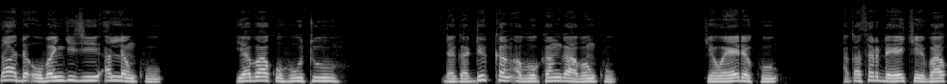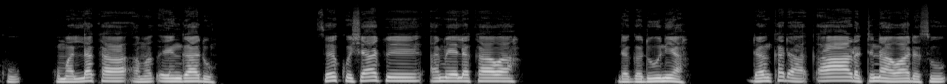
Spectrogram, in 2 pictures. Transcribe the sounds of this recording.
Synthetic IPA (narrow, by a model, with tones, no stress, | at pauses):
sa˦ʔa˨da˨ʔʊ˨bɐ˦ŋɡʲɪ˦d͡ʒiː˨ʔa˦lːɐ˨ŋkʷu˨ | jaː˦baː˦kʷu˨ɦuː˦tuː˦ | dɐ˨ɡa˨dʊ˦kːɐ˨ŋʔa˨boː˨kɐ˦ŋɡaː˨bɐ˦ŋkʷu˨ | kʲeː˨wɐ˨je˦da˨kʷu˦ | ʔa˨kʼɐ˦sɐ˦rda˨jɐ˦kʲeː˨baː˦kʷu˨ | kʷu˨mɐ˨lːɐ˦kaː˨ʔa˨mɐ˦sʼɐ˦jɪ˦ŋɡaː˦doː˨ | sa˦jkʷu˨ʃaː˦ɸe˨ʔa˨meː˦lɐ˦kaː˦waː˦ | dɐ˨ɡa˨duː˦nɪ˦jaː˨ | dɔ˦ŋkɐ˦ɗa˨kʼaː˦ɽa˨tɪ˦naː˨waː˦da˨su˦ʔ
